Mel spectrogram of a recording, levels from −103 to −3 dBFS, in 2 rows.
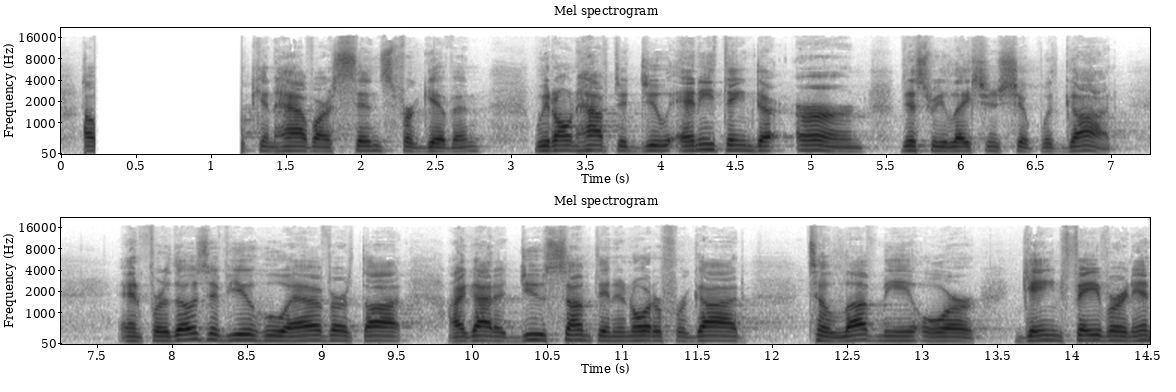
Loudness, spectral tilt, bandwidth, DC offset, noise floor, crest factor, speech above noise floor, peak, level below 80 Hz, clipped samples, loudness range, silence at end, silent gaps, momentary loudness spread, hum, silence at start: -20 LUFS; -5 dB/octave; 17 kHz; under 0.1%; -53 dBFS; 18 dB; 33 dB; -2 dBFS; -66 dBFS; under 0.1%; 3 LU; 0 s; 0.25-1.20 s; 9 LU; none; 0.15 s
